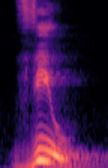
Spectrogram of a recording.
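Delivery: "Viu" with the I punched, sliding to a weak U; emphatic single-syllable VIU, weight on I; stronger I. Shown as a demonstration. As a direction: lean on the I in "Viu". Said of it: "A letra I é mais forte".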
